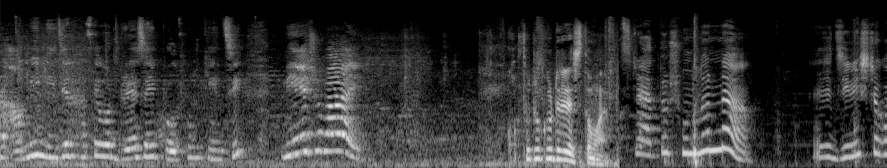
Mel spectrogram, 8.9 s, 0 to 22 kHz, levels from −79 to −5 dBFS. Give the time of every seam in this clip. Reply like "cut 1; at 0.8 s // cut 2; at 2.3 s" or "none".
cut 1; at 2.6 s // cut 2; at 6.2 s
